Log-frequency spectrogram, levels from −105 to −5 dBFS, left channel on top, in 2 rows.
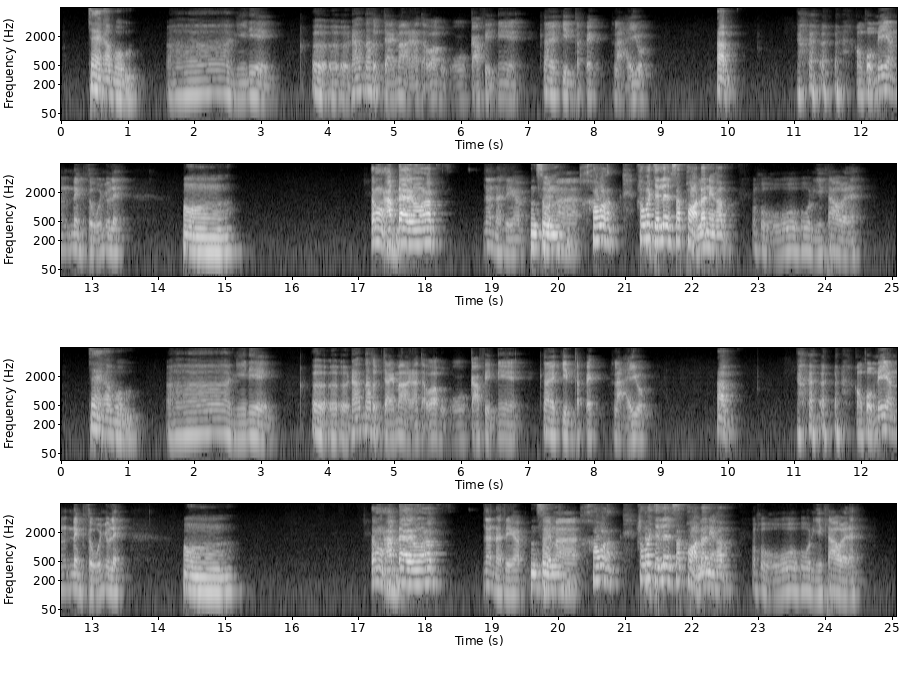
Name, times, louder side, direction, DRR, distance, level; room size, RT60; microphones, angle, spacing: voice 1, 0.4-1.1 9.8-10.0 14.4-15.1 17.2-18.2 19.6-20.0 20.5-22.5, left 4 dB, 65° left, 7 dB, 0.5 m, -26 dB
voice 2, 1.6-3.2 3.8-6.8 7.2-8.0 8.3-8.7 11.0-13.4 17.4-17.6 18.9-19.4 19.7-20.3 21.3-21.4 22.9-24.5, right 3 dB, 40° right, 7 dB, 0.6 m, -35 dB
4.2 x 3.4 x 3.2 m, 0.38 s
head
